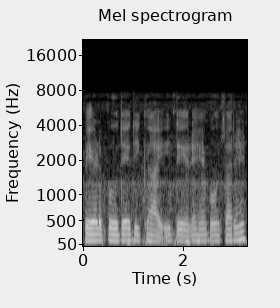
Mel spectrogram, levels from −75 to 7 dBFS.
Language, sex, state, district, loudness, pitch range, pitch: Hindi, male, Chandigarh, Chandigarh, -17 LUFS, 115-120 Hz, 115 Hz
